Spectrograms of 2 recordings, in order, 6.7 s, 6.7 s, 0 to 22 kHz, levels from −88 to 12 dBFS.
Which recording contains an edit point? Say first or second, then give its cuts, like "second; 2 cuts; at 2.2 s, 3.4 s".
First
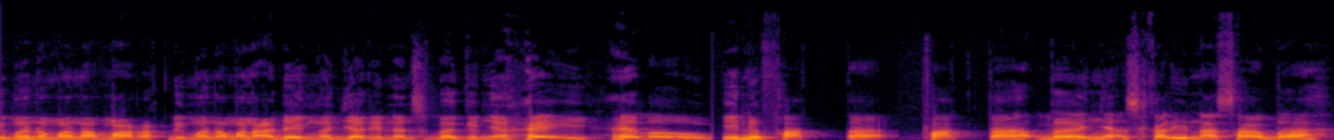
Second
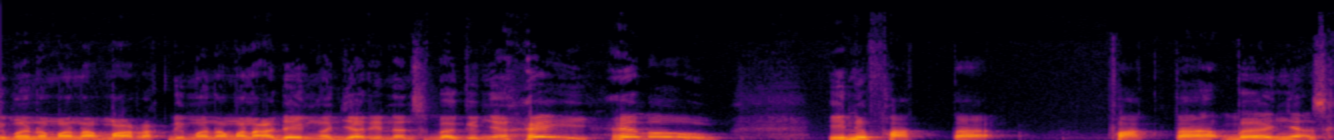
first; 2 cuts; at 3.5 s, 4.5 s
